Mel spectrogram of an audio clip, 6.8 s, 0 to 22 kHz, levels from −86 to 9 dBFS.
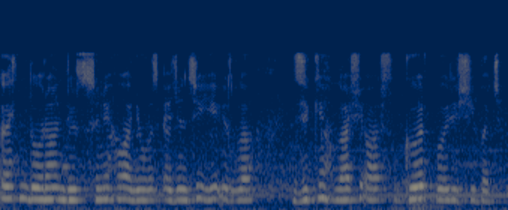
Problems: background sounds at intervals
